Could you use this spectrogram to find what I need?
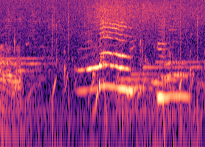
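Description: A game character jumps with a short springy sound effect.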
